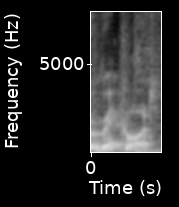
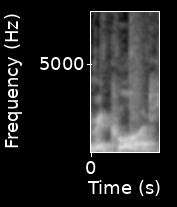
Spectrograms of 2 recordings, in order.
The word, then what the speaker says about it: record: as you do it in the noun form you stress the first part of the word where it's in the verb form you stress the second part of the verb we can't permit you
